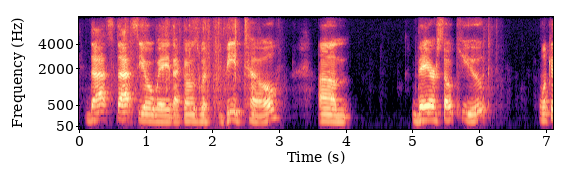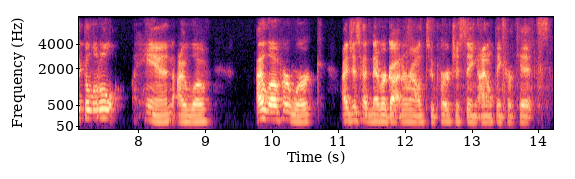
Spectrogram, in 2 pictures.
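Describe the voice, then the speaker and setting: A man in his early twenties chatting casually on a live stream, rambling with many fillers and self-corrections. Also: mid-range voice. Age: early 20s. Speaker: live streamer and doll artist.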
